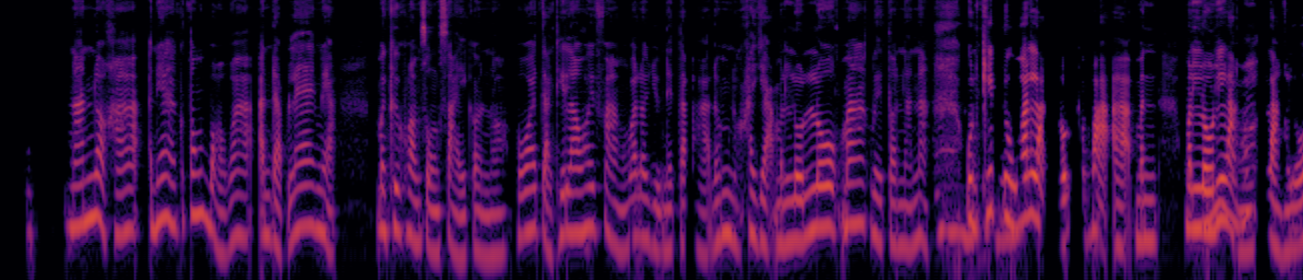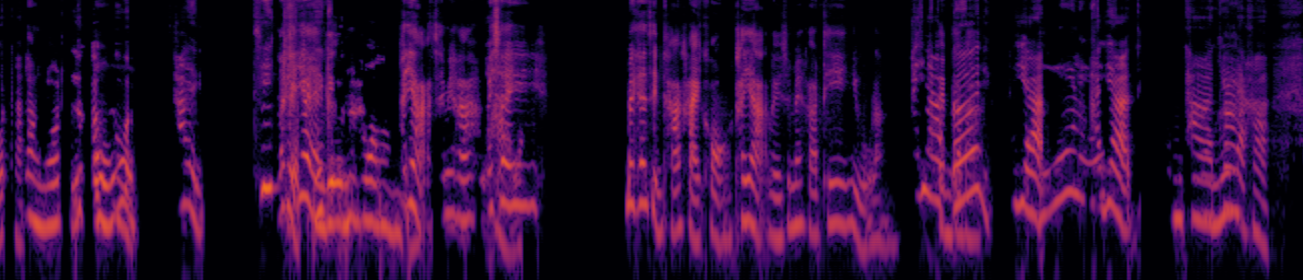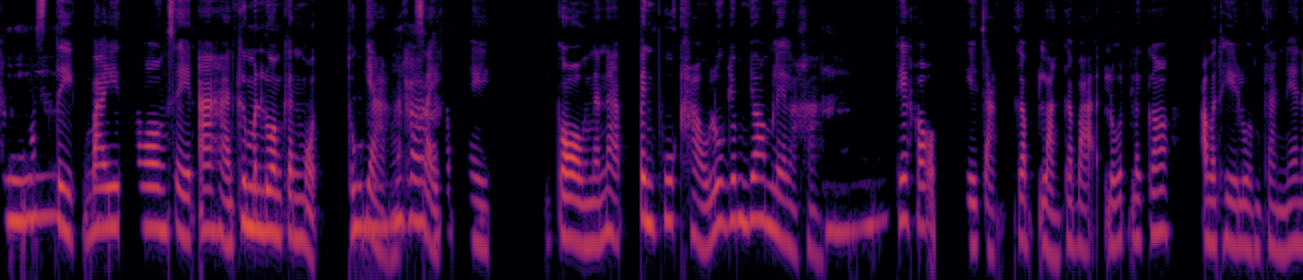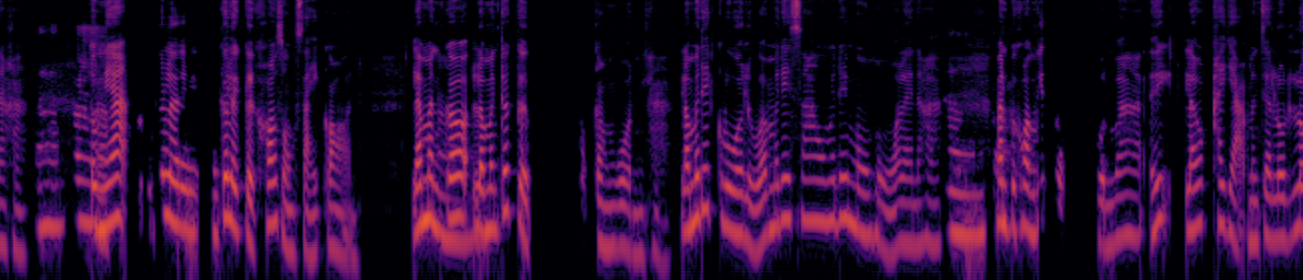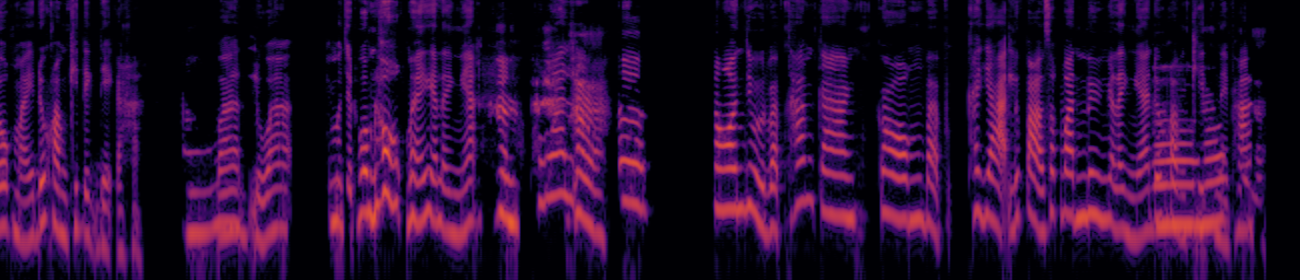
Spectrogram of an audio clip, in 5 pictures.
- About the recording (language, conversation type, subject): Thai, podcast, อะไรคือประสบการณ์ที่ทำให้คุณเริ่มใส่ใจสิ่งแวดล้อมมากขึ้น?
- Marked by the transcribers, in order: tapping; other background noise; laughing while speaking: "โลก"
